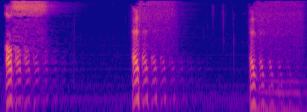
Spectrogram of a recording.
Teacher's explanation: تخرج مع طرف اللسان مع ما بين الثنايا العليا والسفلى بين البنين، لا هو لا في الثنايا العليا ولا هي للثنايا السفلى، ولكنها إلى الثنايا السفلى أقرب.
